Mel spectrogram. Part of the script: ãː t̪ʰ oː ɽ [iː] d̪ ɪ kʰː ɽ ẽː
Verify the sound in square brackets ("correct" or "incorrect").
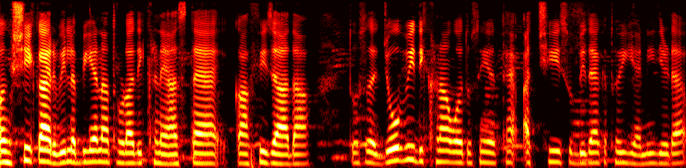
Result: incorrect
